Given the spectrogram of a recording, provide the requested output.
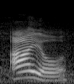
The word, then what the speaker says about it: aisle: Notice when I pronounce the word aisle I did not pronounce letter 'S" Aisle.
